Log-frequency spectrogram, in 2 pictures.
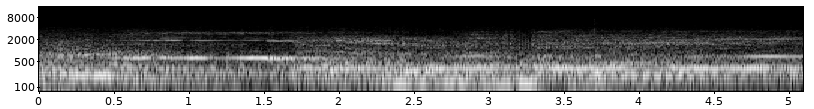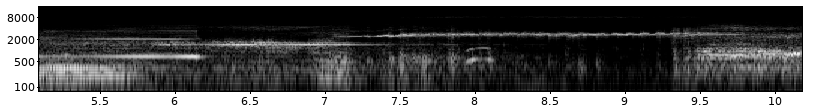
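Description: Rock band playing loud electric guitar music with long held tones. About six seconds in the full band drops away, leaving thinner sustained high guitar tones.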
